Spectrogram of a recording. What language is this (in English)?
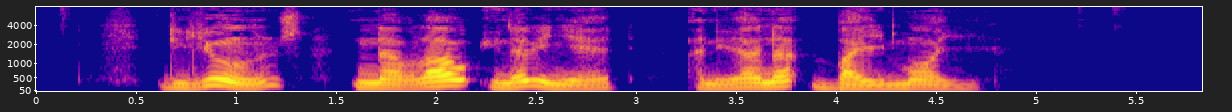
Catalan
